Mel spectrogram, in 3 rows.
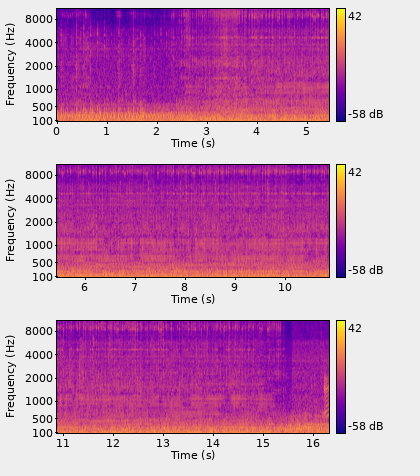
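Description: A Team Minimax 1100r light aircraft engine runs at throttle during a ground mag check, a loud steady propeller drone that holds without break, close to the microphone, with no talking over it.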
